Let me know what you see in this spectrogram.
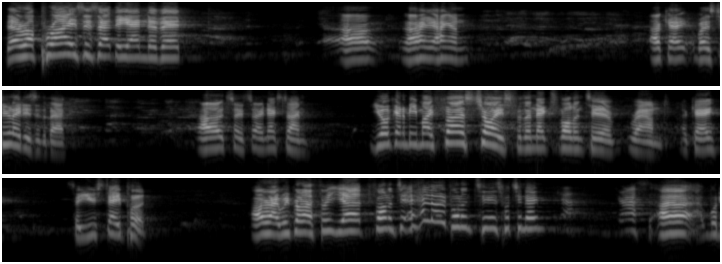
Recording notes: Recorded live at Pomfest, it's an extra special Pomcast! It's like you were in the audience too!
